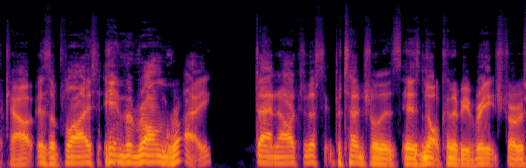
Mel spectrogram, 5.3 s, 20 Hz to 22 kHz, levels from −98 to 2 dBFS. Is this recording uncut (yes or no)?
no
